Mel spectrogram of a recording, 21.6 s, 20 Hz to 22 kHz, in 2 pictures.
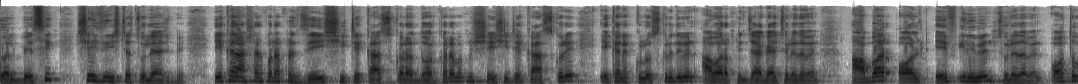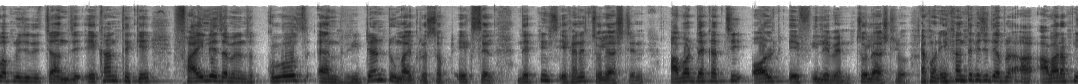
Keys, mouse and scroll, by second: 0.6 click, 2.7-5.9 middle drag, 5.9 click, 6.9 click, 9.7 alt+F11, 12.0 click, 14.6 click, 15.7 click, 18.9 alt+F11.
